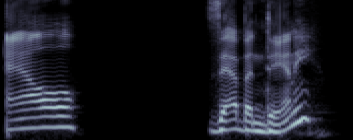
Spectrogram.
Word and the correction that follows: Zabadani: Syria. – Zabadani. – Oh, that probably is actually how it's said. Syria, right? – It's Syria.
